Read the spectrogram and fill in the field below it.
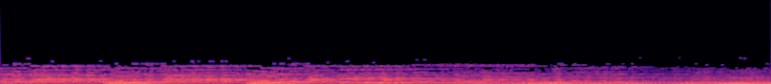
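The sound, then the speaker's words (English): A car engine strains and revs continuously during a car chase, pitch rising and falling as it accelerates hard, loud with a steady roaring drone throughout. “Tasso and Harper are certainly giving their car all it can take.”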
